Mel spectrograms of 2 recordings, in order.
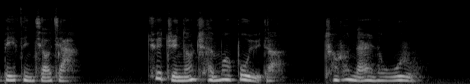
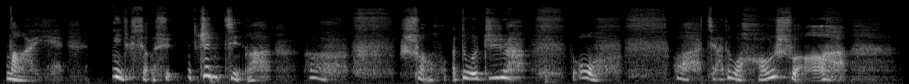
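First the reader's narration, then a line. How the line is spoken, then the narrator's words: Panting. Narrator (Chinese): 张昌一边抽插一边喘息道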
